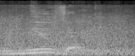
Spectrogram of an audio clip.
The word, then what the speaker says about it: Muvik: I used to call him Muvak, and according to him, when I first said his name, I said it correctly, and it was, well, technically it's pronounced Muvik.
